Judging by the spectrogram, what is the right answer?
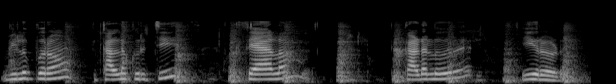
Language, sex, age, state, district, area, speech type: Tamil, female, 18-30, Tamil Nadu, Kallakurichi, urban, spontaneous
